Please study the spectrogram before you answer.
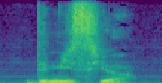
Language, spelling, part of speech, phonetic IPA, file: Polish, dymisja, noun, [dɨ̃ˈmʲisʲja], Pl-dymisja.ogg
